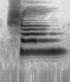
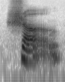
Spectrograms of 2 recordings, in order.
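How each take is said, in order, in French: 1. La hauteur reste haute et stable. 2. La hauteur descend bas, puis remonte.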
